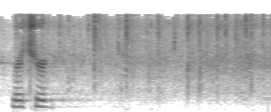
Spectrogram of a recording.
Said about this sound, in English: I don't think he even knows that we're applauding him.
